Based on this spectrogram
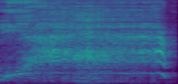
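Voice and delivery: long, very high, loud yell; retold scream. Storyteller reenacts screaming as the woman pummels him, high screaming. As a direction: shriek it out high, acting out your own panic. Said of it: "I'm in there screaming".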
